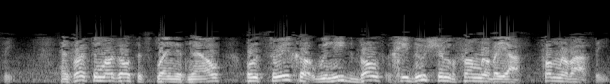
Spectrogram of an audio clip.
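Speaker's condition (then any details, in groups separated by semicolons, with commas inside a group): No condition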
